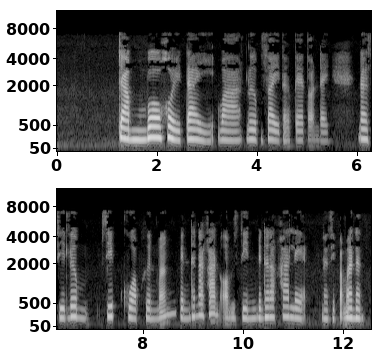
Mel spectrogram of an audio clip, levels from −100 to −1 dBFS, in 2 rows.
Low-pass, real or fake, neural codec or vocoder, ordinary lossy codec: 7.2 kHz; real; none; MP3, 32 kbps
